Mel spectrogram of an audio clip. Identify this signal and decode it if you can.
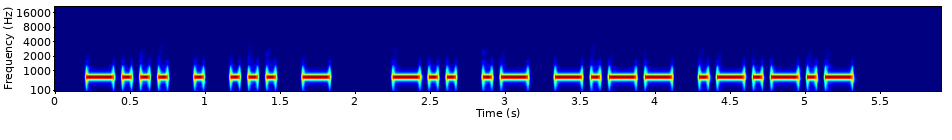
Morse code, heard as a keyed tone, about 21 wpm, 700 Hz. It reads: BEST DAY.
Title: Sentences with 4-Word Phrases - 20wpm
